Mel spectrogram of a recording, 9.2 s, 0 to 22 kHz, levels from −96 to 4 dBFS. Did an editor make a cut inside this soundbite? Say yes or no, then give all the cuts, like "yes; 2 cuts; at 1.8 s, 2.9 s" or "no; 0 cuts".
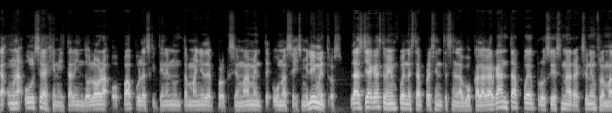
yes; 1 cut; at 5.2 s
